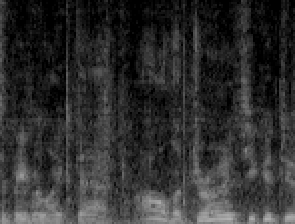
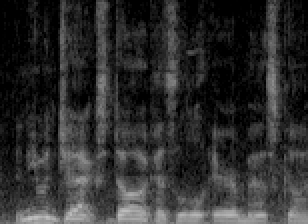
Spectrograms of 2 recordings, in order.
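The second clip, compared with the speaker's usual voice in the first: plain reading voice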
